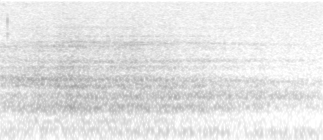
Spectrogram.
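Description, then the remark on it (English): A long, steady breath pushed out slowly during a guided breathing exercise, a soft airy rush that holds evenly for over a second, quiet, with no voices. “And out.”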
